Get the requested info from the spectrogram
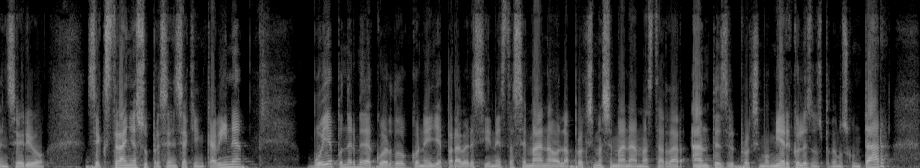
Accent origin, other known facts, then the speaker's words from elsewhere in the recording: Mexico City, Mexico; born there; regresé ahorita a mi tierra natal, a mi lugar adoptivo, al lugar que más amo, que es la Ciudad de México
